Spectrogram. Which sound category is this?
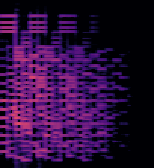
Sound effects > Electronic / Design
